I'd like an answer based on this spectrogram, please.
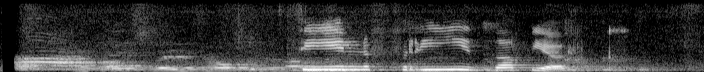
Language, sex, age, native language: Icelandic, female, 9, Icelandic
